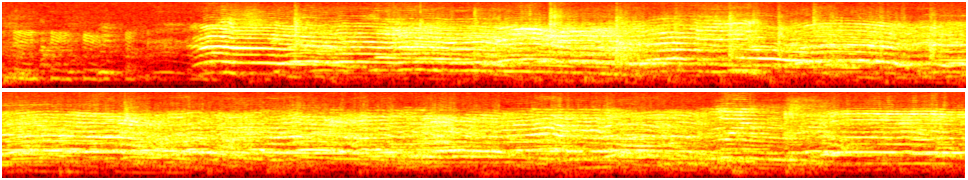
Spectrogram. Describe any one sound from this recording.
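A group of children sing together.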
